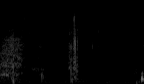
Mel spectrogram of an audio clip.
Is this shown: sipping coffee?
yes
